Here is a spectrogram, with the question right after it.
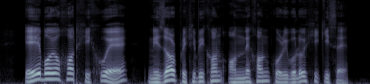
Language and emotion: Assamese, neutral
